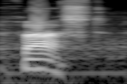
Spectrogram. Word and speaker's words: first: Or to use a proper pronunciation, I got there fast. And for those English scholars, that's the proper pronunciation for first in Norfolk was fast.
